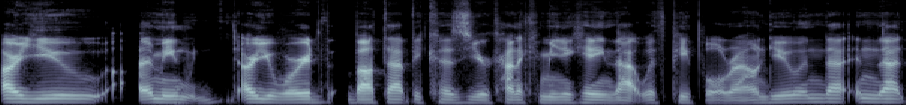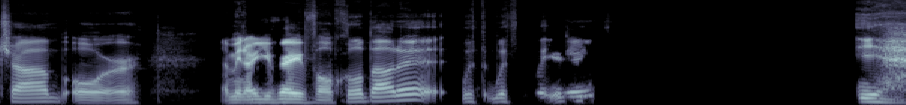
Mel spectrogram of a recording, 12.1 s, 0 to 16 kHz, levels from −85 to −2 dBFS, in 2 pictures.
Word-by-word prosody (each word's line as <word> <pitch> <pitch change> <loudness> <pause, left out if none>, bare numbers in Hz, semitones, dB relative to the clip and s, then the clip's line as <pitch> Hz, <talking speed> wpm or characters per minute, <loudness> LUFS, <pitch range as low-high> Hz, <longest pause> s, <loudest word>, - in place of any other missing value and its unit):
Are 120 0 +8
you 115 -1 -1 0.2
I 105 +1 +2
mean, 110 -3 -2 0.2
are 115 - +5
you 110 -2 +3
worried 105 0 +2 0.2
about 105 0 +3
that 105 -1 0
because 100 -1 -5
you're 95 -1 -5
kinda - - +1
communicating 100 -1 -2
that 95 -1 -1
with - - -12
people - - -7
around 90 +3 -4
you 115 +2 -3
in 125 +1 -10
that 120 -1 -2
in 125 -1 -8
that 115 -1 +1
job, 130 0 -2
or, 95 0 -5 0.5
I - - -8
mean, 105 -1 +6
are - - +8
you 105 0 +4
very 110 -1 +11
vocal 95 +7 -5
about 150 +4 0
it 195 - -1
with - - -15
with - - -12
what 435 -1 -10
you're - - -8
doing? 160 +2 -7 1.8
Yeah. 125 -2 +2
110 Hz, 190 wpm, -26 LUFS, 100-125 Hz, 1.8 s, very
